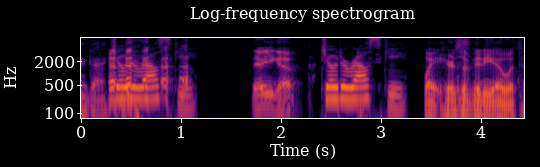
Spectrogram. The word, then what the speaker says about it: Jodorowsky: if you if you Google it how to pronounce jarowski uh it is definitely the the thing is saying jarowski with a J yeah with a J okay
